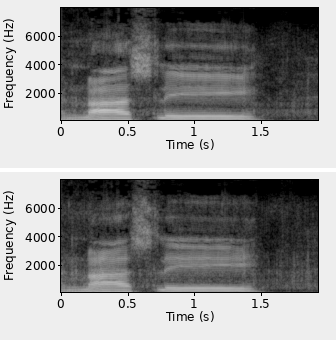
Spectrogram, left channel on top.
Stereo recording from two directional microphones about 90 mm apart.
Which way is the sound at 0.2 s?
15° right (ahead or behind).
